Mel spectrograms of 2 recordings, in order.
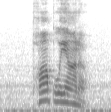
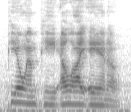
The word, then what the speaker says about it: Pompliano: was the guest this guy's name is anthony pompliano just like it's pronounced p-o-m-p-l-i-a-n-o pompliano anthony january six panel votes to hold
